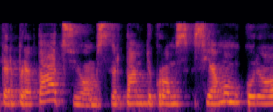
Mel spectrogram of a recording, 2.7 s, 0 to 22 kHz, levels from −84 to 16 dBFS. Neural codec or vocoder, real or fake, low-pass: none; real; 9.9 kHz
